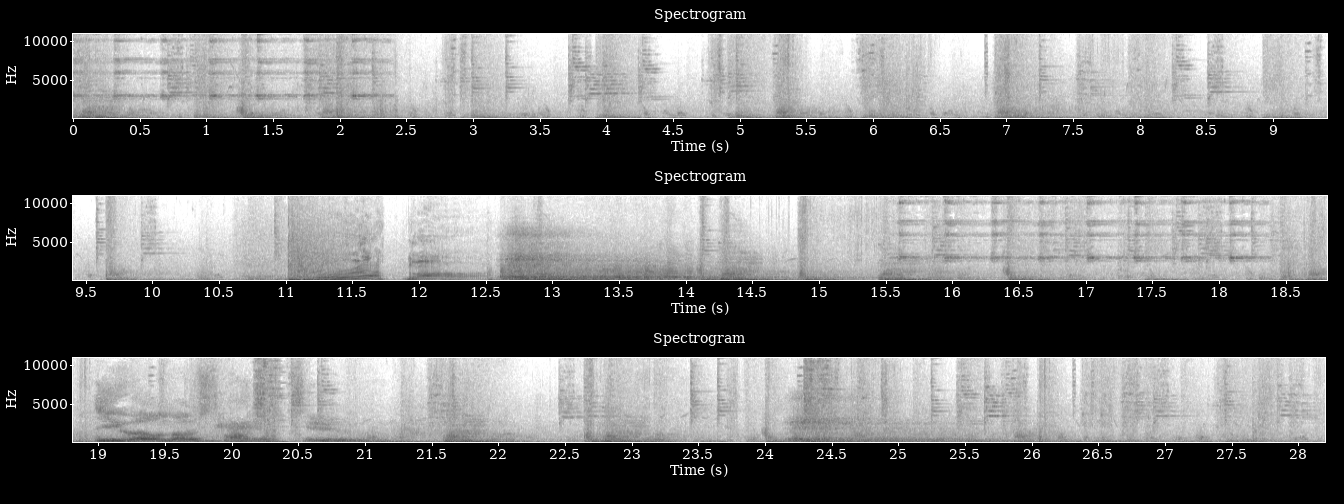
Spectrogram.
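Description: Fantasy battle sounds clash and crackle, with hits and magic blasts.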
